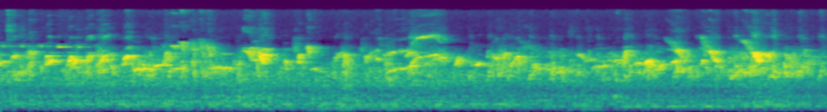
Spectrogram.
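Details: Young goldfinch and canary hybrid birds practising their song together: unbroken chatter of quick warbling phrases, sharp chirps and short trills, with several louder accented notes standing out above the steady twitter.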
